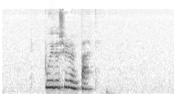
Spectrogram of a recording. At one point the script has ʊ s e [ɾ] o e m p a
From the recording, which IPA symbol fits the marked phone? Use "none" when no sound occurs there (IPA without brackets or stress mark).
ɾ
